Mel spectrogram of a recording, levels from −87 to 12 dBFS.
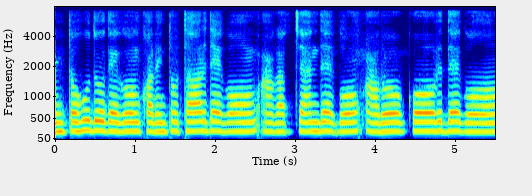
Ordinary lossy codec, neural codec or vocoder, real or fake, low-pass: none; codec, 16 kHz in and 24 kHz out, 0.9 kbps, LongCat-Audio-Codec, four codebook decoder; fake; 7.2 kHz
